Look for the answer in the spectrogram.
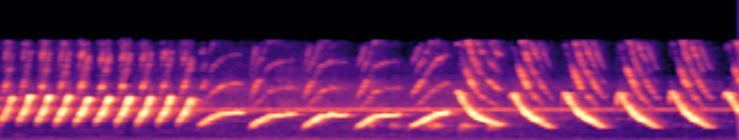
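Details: Canary training song: a quick run of about nine bright repeated notes in the first second, then slower upward-swooping slurred notes, ending in a series of steep descending sweeps at a steady beat.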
